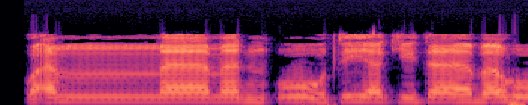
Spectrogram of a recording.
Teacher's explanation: وَأَمَّا مَنْ أُوتِيَ كِتَابَهُ، میم کے بعد الف ہے، لمع ہوگا، من پر غنہ نہیں ہوگا حروف حلقی کی وجہ سے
